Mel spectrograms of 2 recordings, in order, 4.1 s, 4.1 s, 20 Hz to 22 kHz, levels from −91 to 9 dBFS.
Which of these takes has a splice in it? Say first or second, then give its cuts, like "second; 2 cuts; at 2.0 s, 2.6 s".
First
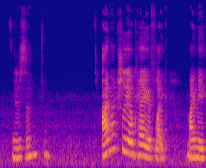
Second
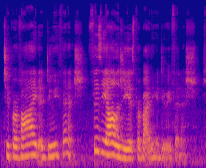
second; 1 cut; at 1.7 s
